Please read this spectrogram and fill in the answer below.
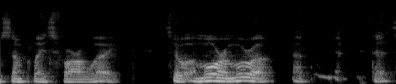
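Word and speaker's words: ʻOumuamua: So, Amoraura, that's how you pronounce it, um, was the second one that we've seen.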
